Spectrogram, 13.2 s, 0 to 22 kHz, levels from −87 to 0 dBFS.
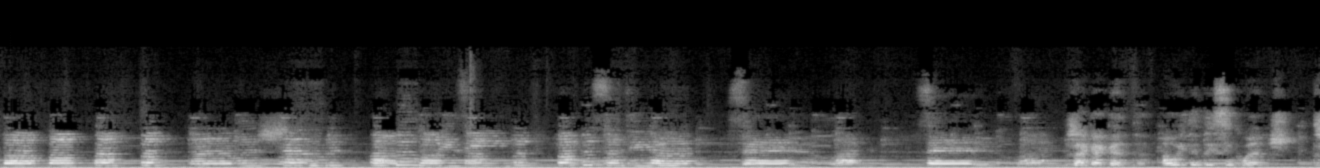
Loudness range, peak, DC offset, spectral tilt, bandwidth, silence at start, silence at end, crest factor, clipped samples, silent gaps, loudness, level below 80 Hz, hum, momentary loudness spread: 1 LU; 0 dBFS; under 0.1%; -5 dB/octave; 11.5 kHz; 0 s; 0 s; 14 dB; under 0.1%; none; -15 LUFS; -18 dBFS; none; 8 LU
